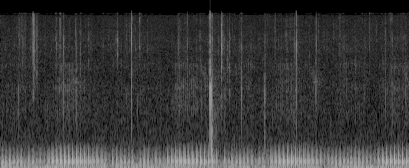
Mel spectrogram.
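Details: A cat's low, buzzing purr rising and falling roughly once per second, breathing in and out, while a fire snaps and crackles with bright pops in the background.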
